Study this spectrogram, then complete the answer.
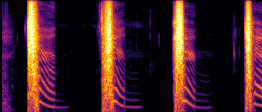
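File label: "can", spoken word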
